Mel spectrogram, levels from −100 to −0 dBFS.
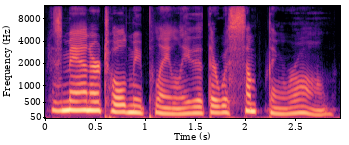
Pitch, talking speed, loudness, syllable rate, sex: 200 Hz, 205 wpm, -15 LUFS, 5.3 syllables/s, female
